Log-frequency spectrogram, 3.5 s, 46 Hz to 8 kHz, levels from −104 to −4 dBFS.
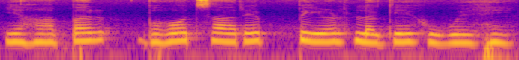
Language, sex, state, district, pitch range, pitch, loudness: Hindi, female, Madhya Pradesh, Bhopal, 215-235 Hz, 225 Hz, -21 LUFS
